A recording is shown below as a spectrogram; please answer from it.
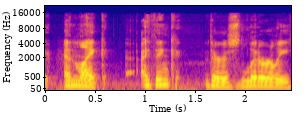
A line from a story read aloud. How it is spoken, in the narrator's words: he stutters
